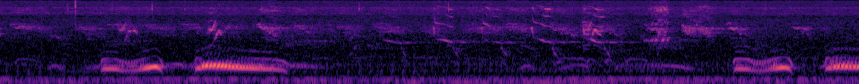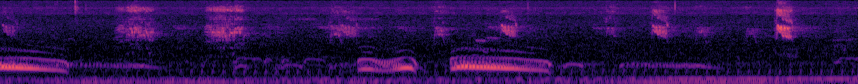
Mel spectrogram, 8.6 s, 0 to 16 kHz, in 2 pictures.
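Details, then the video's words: Spotted dove cooing during ground decoy trapping of a wild dove, three evenly spaced phrases, each a quick double note then a drawn-out falling coo, with faint chirps of other small birds and a low rumble behind. "เสียงนกเขาใหญ่ ต่อ นกเขาใหญ่ EP9 นกเขาใหญ่ต่อดิน"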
